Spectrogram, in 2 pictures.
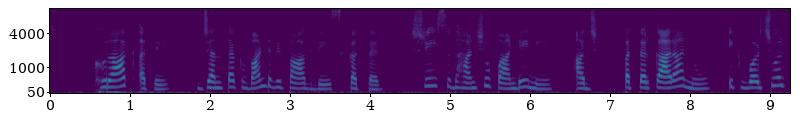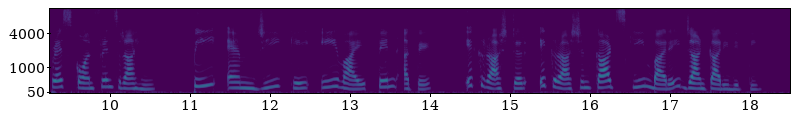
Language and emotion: Punjabi, neutral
